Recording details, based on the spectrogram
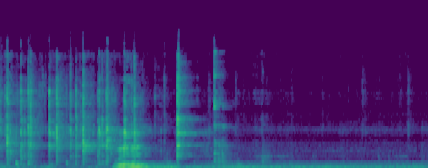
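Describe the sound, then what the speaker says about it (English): A spoon beats curd mixed with lemon juice in a bowl, making quick clinks and scrapes for the first two seconds before it settles into a quiet hum, with a brief spoken word. "Beat your curd"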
